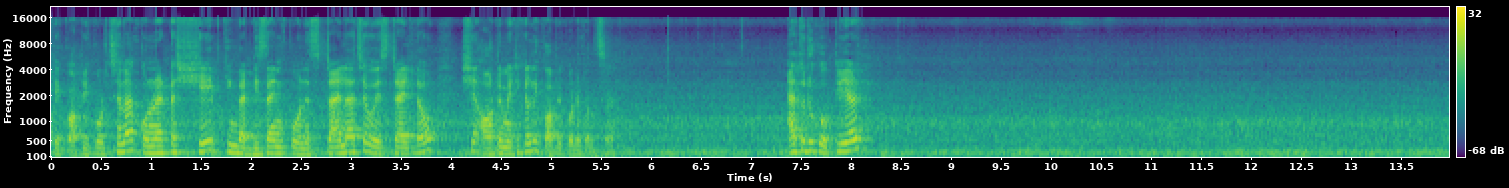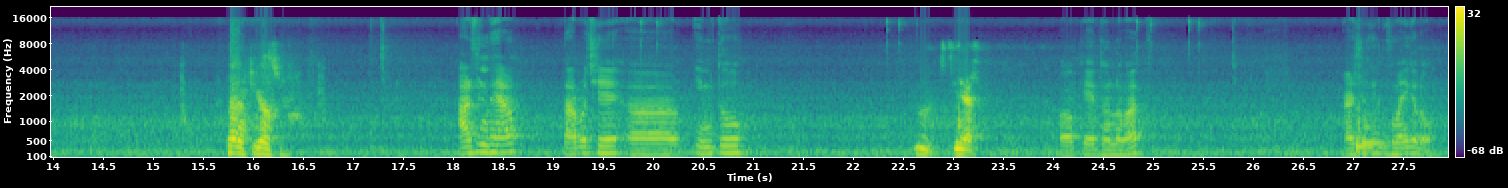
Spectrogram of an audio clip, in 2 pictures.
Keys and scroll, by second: 6.7 alt+Tab.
